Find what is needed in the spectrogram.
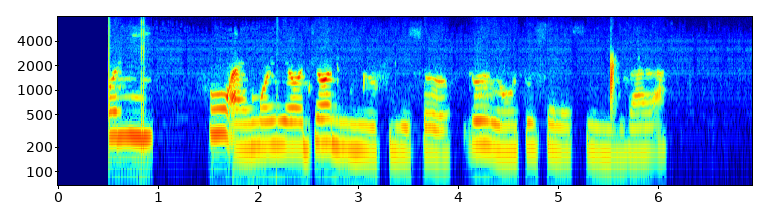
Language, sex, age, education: Yoruba, female, 15-29, tertiary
